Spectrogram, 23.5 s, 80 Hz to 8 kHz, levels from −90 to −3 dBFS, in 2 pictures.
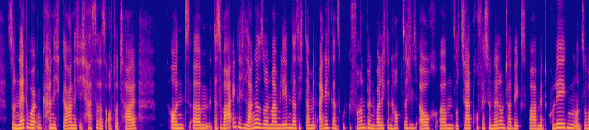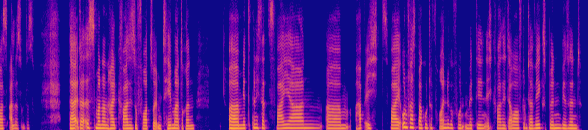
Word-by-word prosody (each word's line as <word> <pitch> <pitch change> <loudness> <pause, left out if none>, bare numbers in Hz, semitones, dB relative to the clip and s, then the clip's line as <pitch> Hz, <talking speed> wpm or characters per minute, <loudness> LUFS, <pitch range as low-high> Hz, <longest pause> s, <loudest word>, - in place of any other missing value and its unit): so 210 - +2
networken 210 0 +5
kann 210 0 0
ich 200 - -4
gar 185 +3 +3
nicht. 190 -2 -1
Ich - - -6
hasse 195 +2 -2
das 185 -3 -3
auch - - -4
total. 185 +2 0 0.6
Und, 205 -1 +2
ähm, 195 -1 +2
das 200 0 -1
war 205 +4 +5
eigentlich 265 -4 -1
lange 215 +5 +3
so 220 - +1
in 210 - +2
meinem 205 0 +3
Leben, 210 +1 +2
dass 210 -1 +2
ich 205 +1 -7
damit 195 0 -1
eigentlich 210 +3 +2
ganz 215 -2 -1
gut 225 -3 -13
gefahren 205 +2 -1
bin, 205 -4 0
weil 190 0 +2
ich 195 - -4
dann 190 -4 -4
hauptsächlich 205 +1 -4
auch, 190 +1 0
ähm, 190 +1 0
sozial 195 +1 +1
professionell 200 0 -2
unterwegs 195 -4 -3
war 180 0 +1
mit 185 -1 -3
Kollegen 225 0 +3
und 185 - -3
sowas 185 -1 -2
alles 190 0 -4
und - - -18
das 195 - -17 0.7
da 195 +1 +5
da 200 - +2
ist 230 -2 0
man 210 -1 +5
dann 200 -2 +2
halt 195 0 +2
quasi 190 0 +1
sofort 180 -2 -2
so 175 - -2
im 185 - -4
Thema 195 +4 +1
drin. 180 +1 -4 0.7
Ähm, 195 0 +6
jetzt 200 - -5
bin 230 - 0
ich 220 - -2
seit 215 -1 -4
2 195 -2 0
Jahren 215 0 0
ähm, 195 0 -1
habe 200 +2 -4
ich 200 -1 -4
2 195 -1 0
unfassbar 245 -4 +2
gute 210 -1 -5
Freunde 220 +1 -3
gefunden, 205 -1 -5
mit 195 0 -5
denen 200 0 -1
ich - - -7
quasi 195 -1 -3
dauerhaft 200 +2 -1
unterwegs 205 +2 -1
bin. 205 0 0
Wir 195 -1 0
sind 195 0 -1
200 Hz, 210 wpm, -24 LUFS, 195-210 Hz, 0.7 s, Ähm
